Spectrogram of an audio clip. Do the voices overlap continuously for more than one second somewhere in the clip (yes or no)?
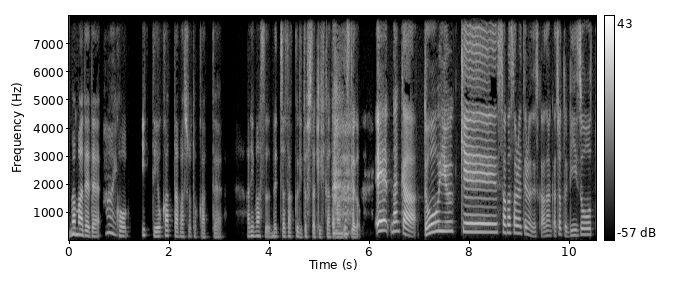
no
